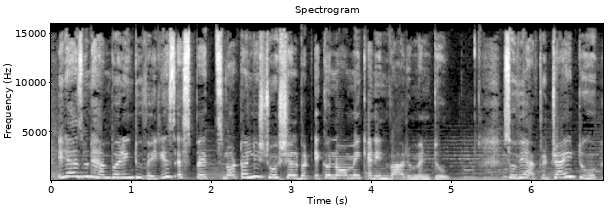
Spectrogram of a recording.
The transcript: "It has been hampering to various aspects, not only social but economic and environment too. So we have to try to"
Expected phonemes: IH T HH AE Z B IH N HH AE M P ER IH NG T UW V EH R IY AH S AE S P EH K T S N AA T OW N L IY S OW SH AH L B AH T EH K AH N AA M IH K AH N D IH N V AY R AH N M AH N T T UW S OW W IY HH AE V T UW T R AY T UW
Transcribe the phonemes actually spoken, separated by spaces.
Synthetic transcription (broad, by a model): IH T HH AE Z B IH N HH AE M P ER IH NG T UW V EH R IY AH S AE S P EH K T S N AA T OW N L IY S OW SH AH L B AH T EH K AH N AA M IH K AH N D IH N V AY R AH N M AH N T T UW S OW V IY HH AE V T UW T R AY T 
